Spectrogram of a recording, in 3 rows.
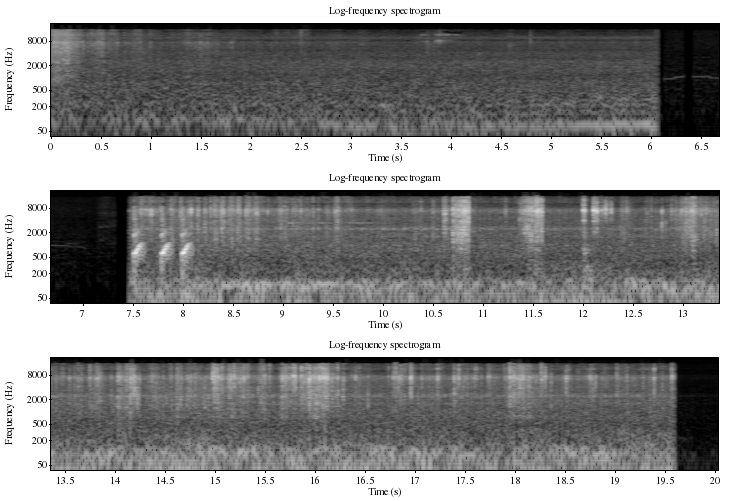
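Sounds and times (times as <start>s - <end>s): packaging crinkling: 7.6s - 19.6s
steady low rumble: 7.6s - 19.6s.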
